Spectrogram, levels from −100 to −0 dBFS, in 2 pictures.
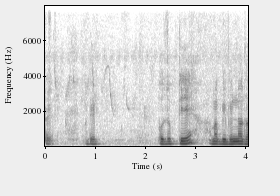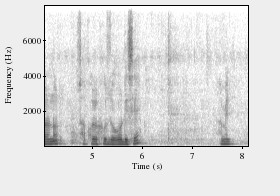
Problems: background sounds at intervals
